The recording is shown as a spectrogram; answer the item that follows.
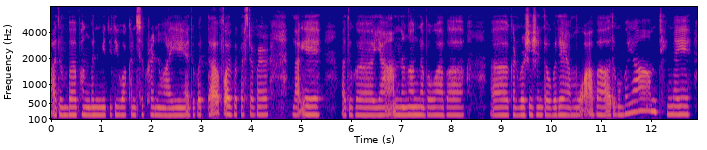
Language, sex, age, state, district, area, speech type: Manipuri, female, 30-45, Manipur, Tengnoupal, rural, spontaneous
